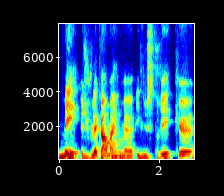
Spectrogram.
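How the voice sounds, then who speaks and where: A man's high voice at a fairly slow pace, with ordinary pitch variation. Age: 60s. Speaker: psychoeducation expert, author. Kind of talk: interview podcast.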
